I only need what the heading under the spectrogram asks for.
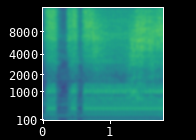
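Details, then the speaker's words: Cheap Chinese air compressor fitted as air assist for a K40 laser, first switch-on: a couple of stutters, then a steady, deep didgeridoo-like droning hum with no rattles. Runs normally. "this will probably make some noise so if you use headphones i warn you and three two one sounds like a didgeridoo"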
